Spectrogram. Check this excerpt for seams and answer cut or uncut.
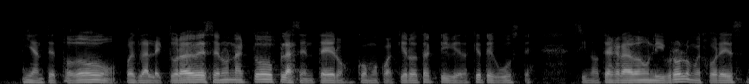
cut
